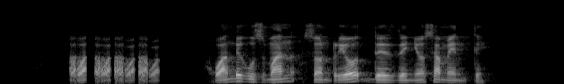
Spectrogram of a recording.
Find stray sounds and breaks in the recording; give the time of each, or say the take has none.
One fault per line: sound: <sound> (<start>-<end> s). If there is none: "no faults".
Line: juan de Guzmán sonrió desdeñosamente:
sound: laugh (0.7-1.6 s)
